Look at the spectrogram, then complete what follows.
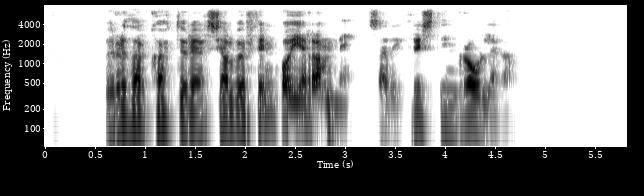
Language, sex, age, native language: Icelandic, male, 30-39, Icelandic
